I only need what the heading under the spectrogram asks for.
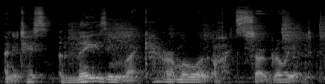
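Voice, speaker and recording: Deep-voiced man vlogging. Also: a little fast, noisy background. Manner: chatty and enthusiastic, rambling asides. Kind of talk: casual daily vlog. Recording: background music.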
